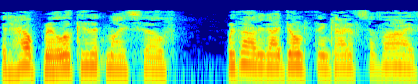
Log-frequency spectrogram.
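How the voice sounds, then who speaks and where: Putting on a character voice, a soft-spoken man talks at a fairly quick pace with a high pitch. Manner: flat, monotonous, terse.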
